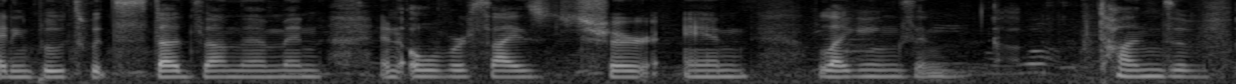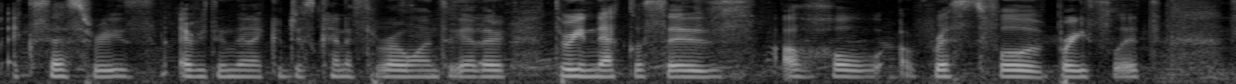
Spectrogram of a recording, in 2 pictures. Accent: Tampa, Florida, United States; One time I went to Miami to do a fashion show and I told them I was from Tampa and they're like, why would you do that?

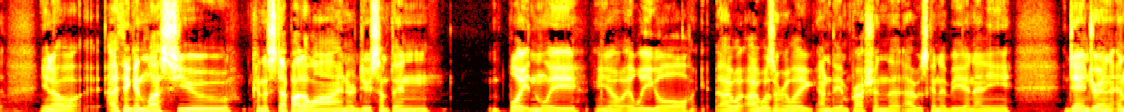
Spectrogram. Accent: United States; And obviously, as an American, Cuba has this kind of, you know, ooh, Cuba, you know, thing.

